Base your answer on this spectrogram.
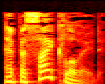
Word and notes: epicycloid: British English

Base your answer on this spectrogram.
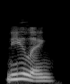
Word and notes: kneeling: British English

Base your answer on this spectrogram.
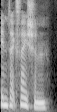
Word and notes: indexation: British English

